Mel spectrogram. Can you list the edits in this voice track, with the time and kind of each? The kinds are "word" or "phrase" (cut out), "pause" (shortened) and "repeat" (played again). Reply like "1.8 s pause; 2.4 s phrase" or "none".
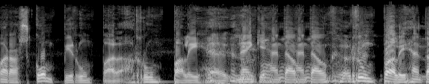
2.9 s repeat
